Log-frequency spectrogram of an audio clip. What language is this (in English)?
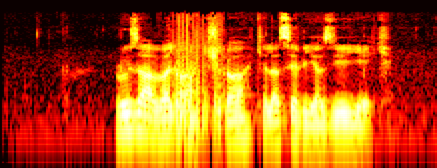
Persian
